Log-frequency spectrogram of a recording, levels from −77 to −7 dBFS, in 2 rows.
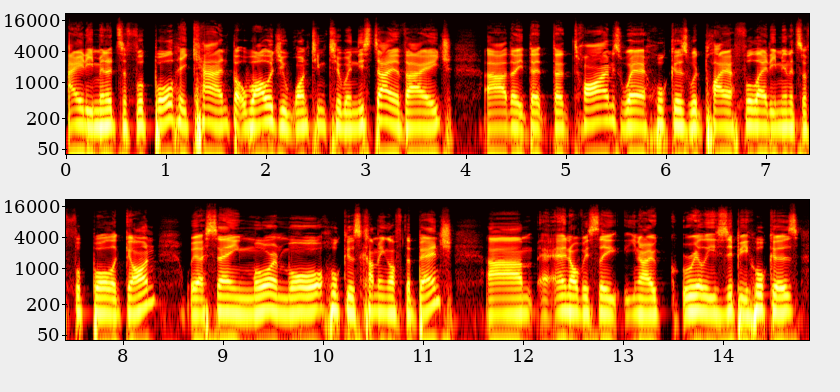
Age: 10-29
